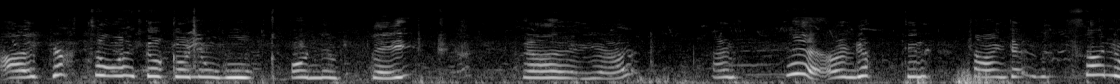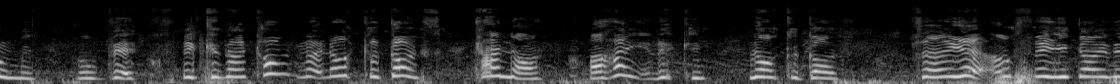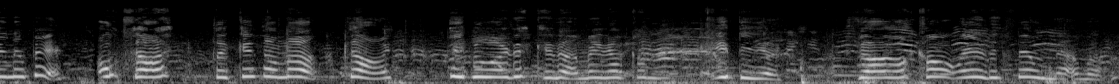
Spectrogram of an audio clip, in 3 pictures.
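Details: Woman with cerebral palsy speaking in her own vlog; dysarthria due to cerebral palsy.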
